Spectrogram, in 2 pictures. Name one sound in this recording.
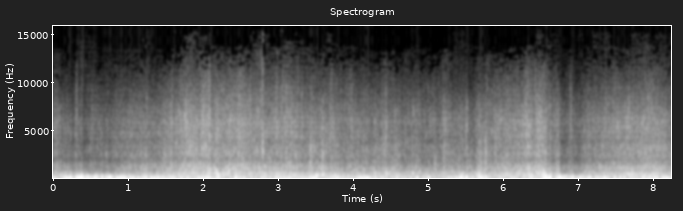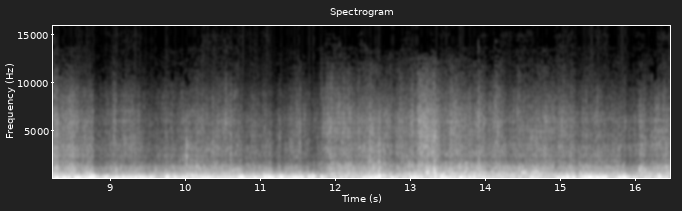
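Water splashes against the hull of a moving boat.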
